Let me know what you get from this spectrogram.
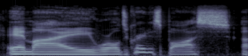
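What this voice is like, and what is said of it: Voice cracks mid-sentence. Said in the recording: “why did my voice crack? ... Are you 14 again?”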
